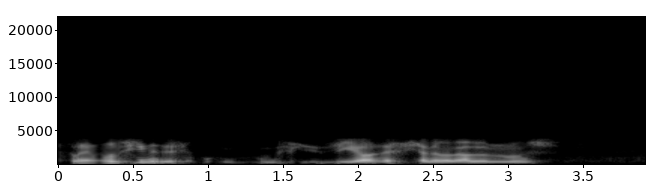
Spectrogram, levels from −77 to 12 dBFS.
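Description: Codec 2 vocoder throughout: the speech is resynthesised from pitch and spectral envelope, sounding buzzy and robotic, with nothing above 3.5 kHz, at a rate near 1.3 kbit/s.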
